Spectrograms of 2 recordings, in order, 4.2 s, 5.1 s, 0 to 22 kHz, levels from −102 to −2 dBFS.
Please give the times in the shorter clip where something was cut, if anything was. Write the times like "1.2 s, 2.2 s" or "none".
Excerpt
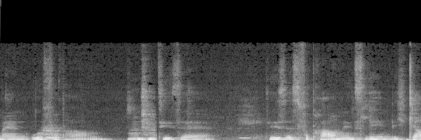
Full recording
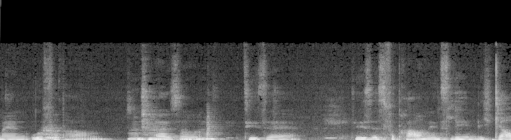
1.5 s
